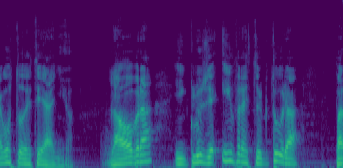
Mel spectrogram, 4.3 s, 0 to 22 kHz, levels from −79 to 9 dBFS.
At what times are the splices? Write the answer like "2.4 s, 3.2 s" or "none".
2.7 s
